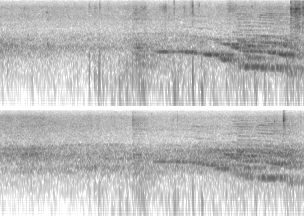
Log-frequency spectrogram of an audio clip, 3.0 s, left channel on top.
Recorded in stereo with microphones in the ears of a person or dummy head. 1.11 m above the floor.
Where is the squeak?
50° right (ahead or behind), 3 m.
